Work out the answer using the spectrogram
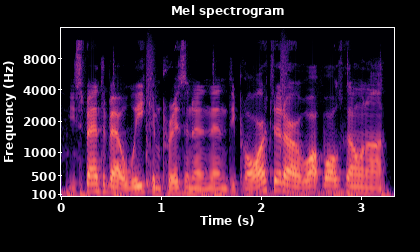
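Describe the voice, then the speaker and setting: A man's voice: mid-range voice, fast, soft background music. A man hosting an interview show, chatting in a friendly, upbeat way. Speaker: podcast host and interviewer. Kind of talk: casual interview.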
